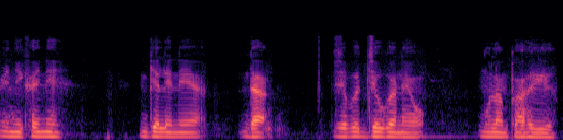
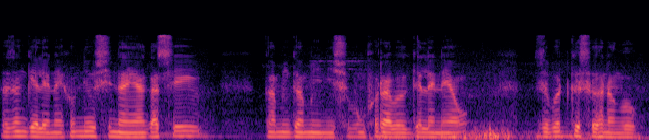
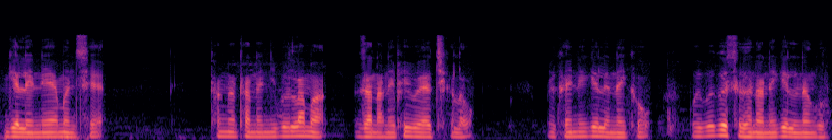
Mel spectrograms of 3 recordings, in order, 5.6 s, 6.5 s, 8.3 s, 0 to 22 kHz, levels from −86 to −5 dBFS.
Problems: low volume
